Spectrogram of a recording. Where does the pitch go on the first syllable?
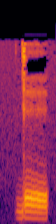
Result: low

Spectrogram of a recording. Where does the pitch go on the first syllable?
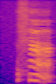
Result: falling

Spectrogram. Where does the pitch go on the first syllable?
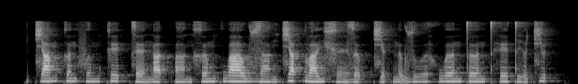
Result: rising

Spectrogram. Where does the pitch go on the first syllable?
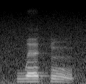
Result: high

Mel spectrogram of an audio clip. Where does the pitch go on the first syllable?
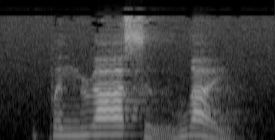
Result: high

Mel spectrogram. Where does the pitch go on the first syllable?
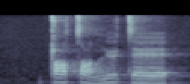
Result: high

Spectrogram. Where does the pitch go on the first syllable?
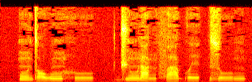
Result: high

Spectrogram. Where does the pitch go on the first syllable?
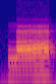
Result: rising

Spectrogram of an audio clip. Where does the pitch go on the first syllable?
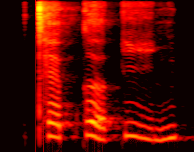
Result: low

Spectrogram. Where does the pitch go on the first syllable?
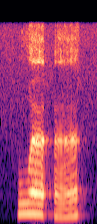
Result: high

